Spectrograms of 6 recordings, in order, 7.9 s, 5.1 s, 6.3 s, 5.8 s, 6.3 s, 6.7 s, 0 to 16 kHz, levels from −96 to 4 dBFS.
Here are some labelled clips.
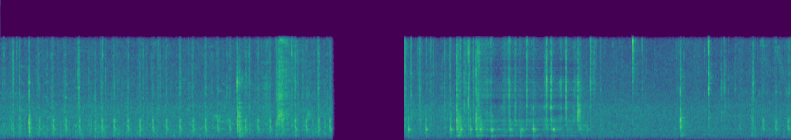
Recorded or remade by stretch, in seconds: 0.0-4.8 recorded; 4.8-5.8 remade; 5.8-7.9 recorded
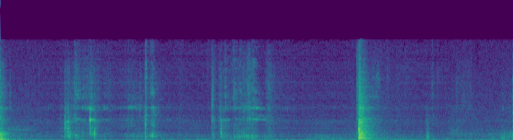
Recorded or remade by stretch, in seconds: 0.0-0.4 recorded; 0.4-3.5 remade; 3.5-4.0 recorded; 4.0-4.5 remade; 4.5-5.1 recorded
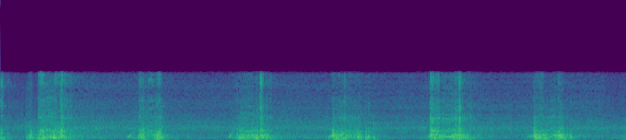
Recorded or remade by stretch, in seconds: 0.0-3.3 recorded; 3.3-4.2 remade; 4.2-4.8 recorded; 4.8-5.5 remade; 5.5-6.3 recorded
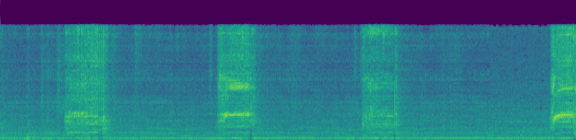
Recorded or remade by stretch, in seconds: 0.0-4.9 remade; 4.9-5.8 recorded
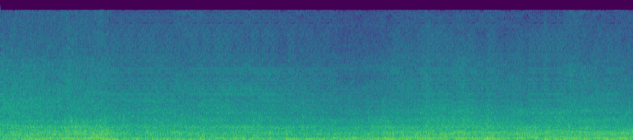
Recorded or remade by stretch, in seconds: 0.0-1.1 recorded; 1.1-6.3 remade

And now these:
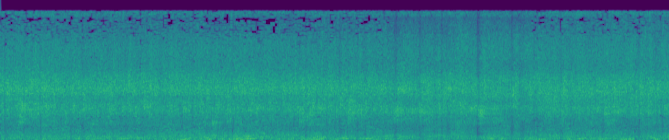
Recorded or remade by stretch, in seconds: 0.0-3.9 recorded; 3.9-5.3 remade; 5.3-6.7 recorded

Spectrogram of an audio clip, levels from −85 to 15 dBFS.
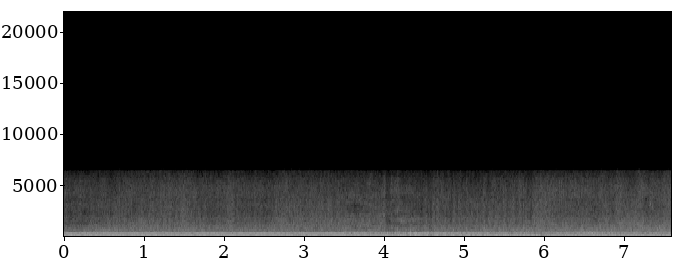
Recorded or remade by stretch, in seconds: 0.0-3.5 recorded; 3.5-4.5 remade; 4.5-7.6 recorded

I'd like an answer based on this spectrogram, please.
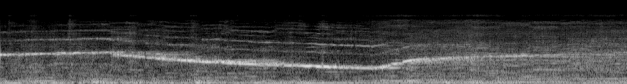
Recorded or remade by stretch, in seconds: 0.0-6.3 remade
